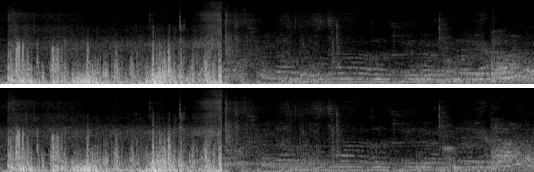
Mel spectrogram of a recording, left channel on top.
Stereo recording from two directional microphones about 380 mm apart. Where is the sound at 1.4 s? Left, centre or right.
Centre.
